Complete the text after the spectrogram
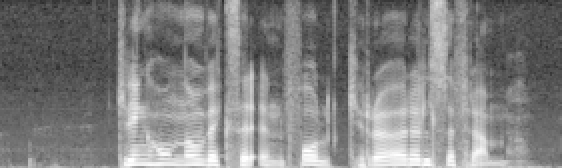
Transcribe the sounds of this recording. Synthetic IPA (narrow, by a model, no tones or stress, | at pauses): kʰɾɪŋːɦɔnːɔmvɛksəɾɛ̰nfɔlkɾœːɾəlsəfɾa̰mː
